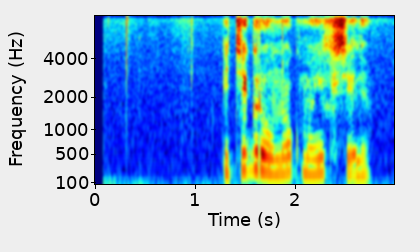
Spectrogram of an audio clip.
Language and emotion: Russian, neutral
